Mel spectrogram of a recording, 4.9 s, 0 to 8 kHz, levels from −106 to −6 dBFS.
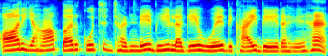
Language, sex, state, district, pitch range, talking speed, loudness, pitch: Hindi, female, Jharkhand, Deoghar, 195-235 Hz, 145 wpm, -17 LUFS, 215 Hz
